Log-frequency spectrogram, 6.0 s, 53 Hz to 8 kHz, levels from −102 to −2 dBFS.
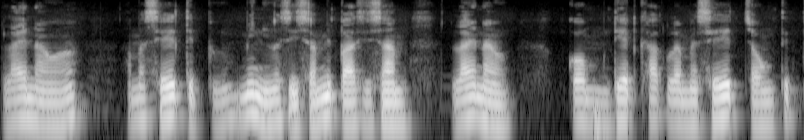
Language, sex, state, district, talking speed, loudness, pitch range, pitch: Wancho, male, Arunachal Pradesh, Longding, 180 wpm, -22 LUFS, 105-115 Hz, 110 Hz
